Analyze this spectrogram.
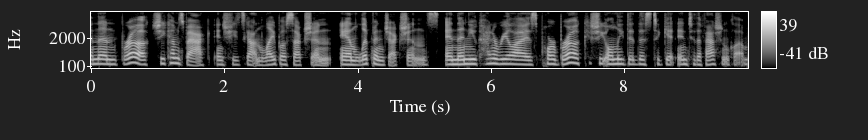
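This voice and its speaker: A woman with an American accent and an unremarkable speaking voice talks at a moderate pace and a medium pitch, with fairly even intonation and hardly any pauses, in a very clean recording with a silent background. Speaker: podcast host. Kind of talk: casual chat.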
